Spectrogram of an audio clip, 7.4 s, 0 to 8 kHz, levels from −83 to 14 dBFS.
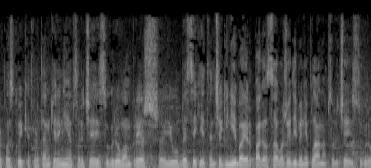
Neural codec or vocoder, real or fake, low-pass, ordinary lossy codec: none; real; 7.2 kHz; MP3, 32 kbps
